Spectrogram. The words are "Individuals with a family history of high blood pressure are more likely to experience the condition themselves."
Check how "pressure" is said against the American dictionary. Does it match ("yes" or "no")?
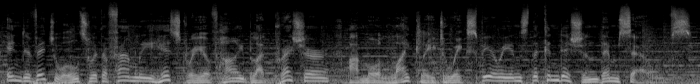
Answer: yes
